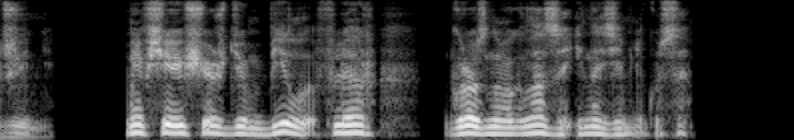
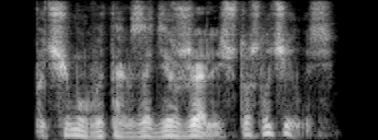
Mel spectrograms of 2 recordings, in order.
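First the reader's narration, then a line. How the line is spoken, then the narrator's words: Almost angry question. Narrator (Russian): почти сердито спросил Люпин у Тонкс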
